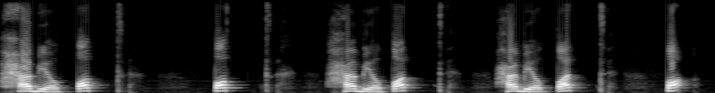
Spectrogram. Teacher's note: پہلے طا کو موٹا پھر تا کو باریک · طا کے اندر تفخیم ہے، تا کے اندر ترقیق ہے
